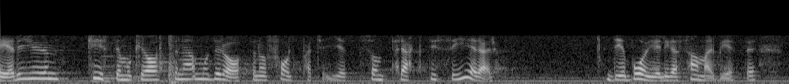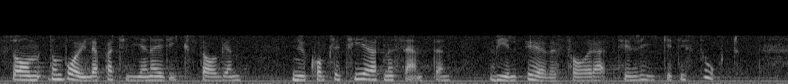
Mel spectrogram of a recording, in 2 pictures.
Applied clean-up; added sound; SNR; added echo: none; Squeak / Slam / Wood; 13 dB; none.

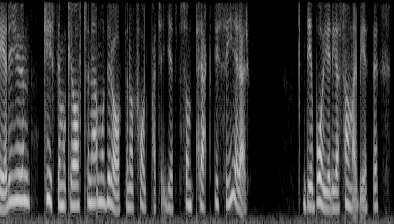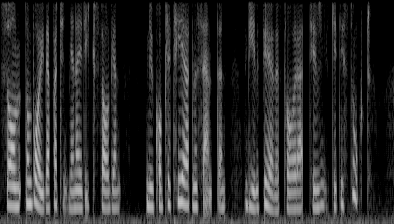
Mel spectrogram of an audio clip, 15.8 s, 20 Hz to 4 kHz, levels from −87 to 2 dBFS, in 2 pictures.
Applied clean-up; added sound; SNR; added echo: neural diffusion model UNIVERSE++.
